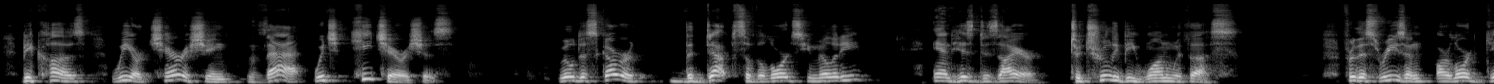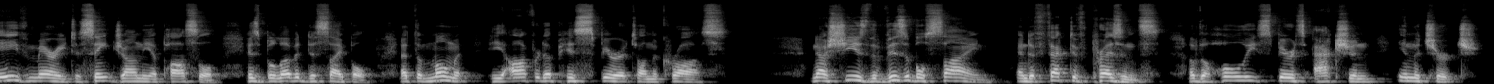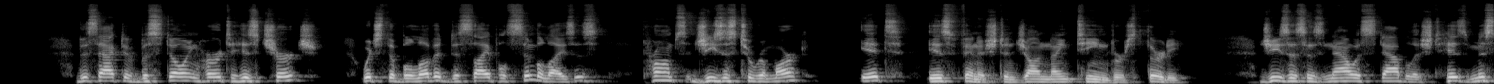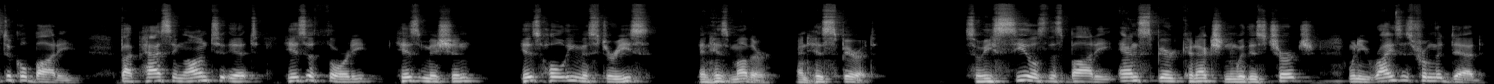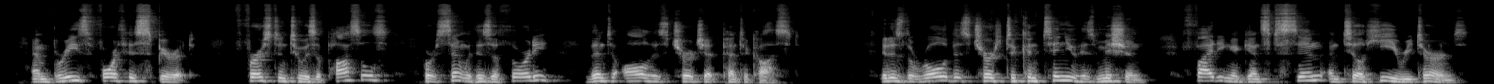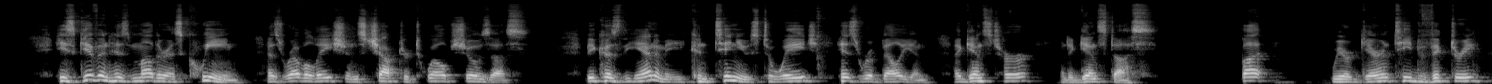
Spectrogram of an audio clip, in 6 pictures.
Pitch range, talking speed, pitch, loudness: 130-170 Hz, 135 wpm, 150 Hz, -20 LUFS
